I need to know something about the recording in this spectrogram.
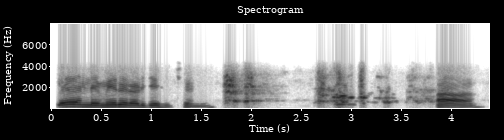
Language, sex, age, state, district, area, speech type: Telugu, male, 18-30, Andhra Pradesh, Sri Balaji, urban, conversation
